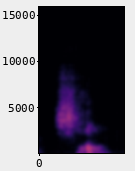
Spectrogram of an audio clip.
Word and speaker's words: Shea: And is it pronounced Shea or Shea? Shea. Just like Shea Stadium.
